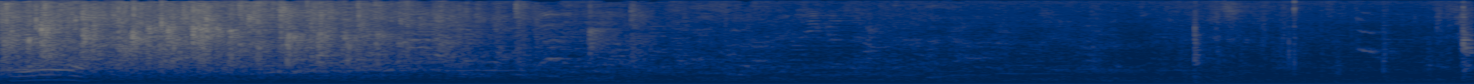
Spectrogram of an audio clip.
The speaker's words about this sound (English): We can clap. Come on, people.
